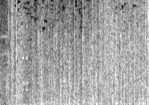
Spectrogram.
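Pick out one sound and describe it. An explosion booms with a deep rumble.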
